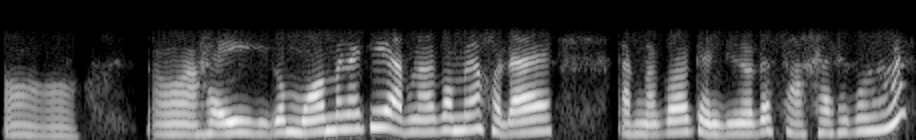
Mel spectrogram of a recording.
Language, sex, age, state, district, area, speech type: Assamese, female, 45-60, Assam, Jorhat, urban, conversation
